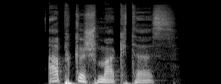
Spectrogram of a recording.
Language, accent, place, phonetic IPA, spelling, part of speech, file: German, Germany, Berlin, [ˈapɡəˌʃmaktəs], abgeschmacktes, adjective, De-abgeschmacktes.ogg
- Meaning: strong/mixed nominative/accusative neuter singular of abgeschmackt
